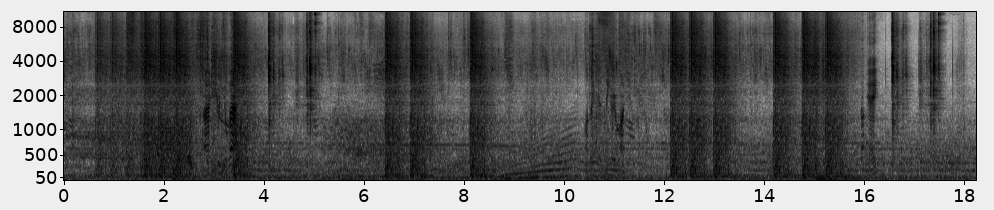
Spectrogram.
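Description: Gunshots fire in rapid bursts with loud bangs.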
